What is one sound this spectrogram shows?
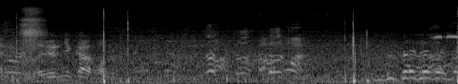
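A football thuds as a player kicks the ball.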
